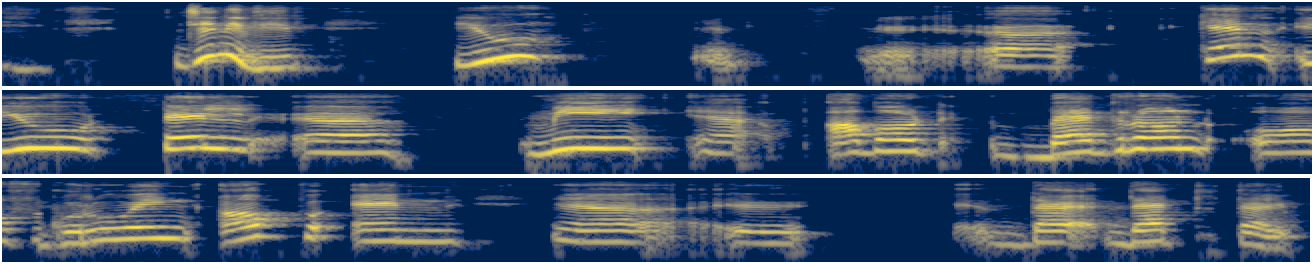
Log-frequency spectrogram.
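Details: Adult woman, former ophthalmologist, with aphasia after a stroke, still recovering speech; real patient; aphasia.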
